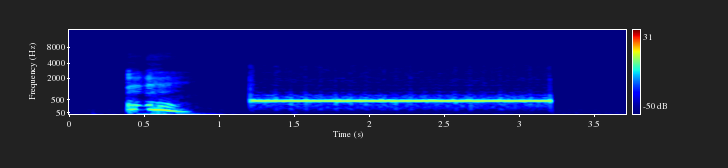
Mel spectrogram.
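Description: A brief throaty vocal noise, then a single steady electronic ring tone from an outgoing phone call, holding for about two seconds at a fairly loud level before cutting off.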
